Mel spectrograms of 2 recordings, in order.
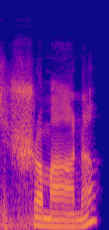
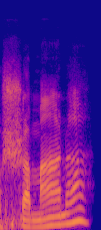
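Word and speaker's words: śramaṇa: as simple as that another word that once again i hear sometimes mispronounced is the word for the wandering ascetics of the time um so uh the word here is samana or sometimes i hear it used as sanskrit which is shramana and once again if you look at the second word there that's the correct spelling not sramana so it's neither samana or sramana but samana or in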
